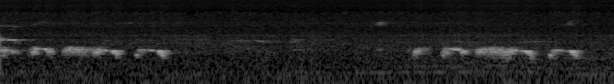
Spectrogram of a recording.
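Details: Decoy spotted dove luring wild doves with faint, low cooing. Two bursts of rapid, rhythmic hooting notes are separated by a quiet gap, set against a hissing background.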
